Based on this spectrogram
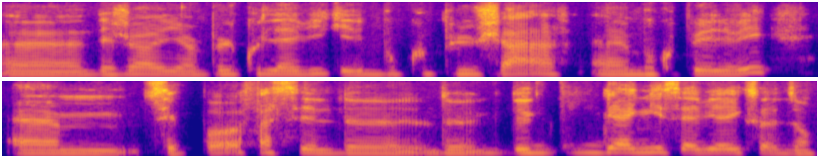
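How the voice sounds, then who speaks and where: Recorded dry and close with no echo, a man speaks with a dark, mellow tone at a very even loudness. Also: medium pitch for a man, ordinary pitch variation, moderate pace. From Quebec. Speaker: board game designer and English teacher. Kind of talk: podcast interview.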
